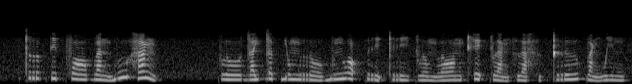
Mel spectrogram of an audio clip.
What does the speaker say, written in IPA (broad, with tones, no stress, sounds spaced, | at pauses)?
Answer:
t r o˥˩ k̚ s i˦˥ t̚ f ɔː˧ b a˨˩ n b uː˥˩ h a˥˩ ŋ | k l oː˧ d a˦˥ j d a˥˩ t̚ j o˧ m r oː˩˦ b u˦˥ n w ɔ˦˥ ʔ p r i˨˩ ʔ t r iː˨˩ k l o˨˩ m l ɔː˧ n kʰ e˥˩ ʔ k l a˩˦ ŋ h ɯ˨˩ a̯ h ɯ˨˩ k̚ t r ɯː˦˥ b a˩˦ ŋ w i˧ n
